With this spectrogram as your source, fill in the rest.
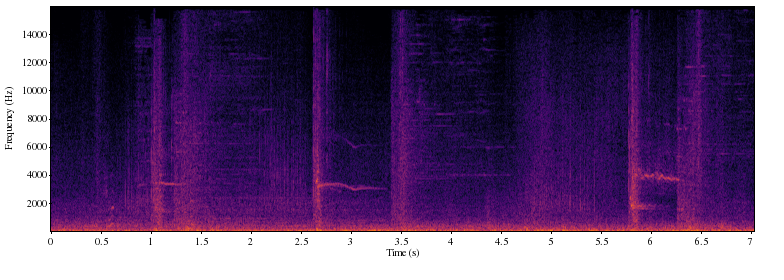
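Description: An arrow whooshes from a bow.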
